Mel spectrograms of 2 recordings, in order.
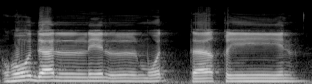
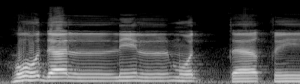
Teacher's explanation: Maka tanwin diapakan dimasukkan kepada huruf lam, tapi tidak boleh ditahan, tidak boleh hudal, akan tetapi hanya idgham saja, dan dia termasuk idgham kamil yang sempurna. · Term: idgham bila gunnah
